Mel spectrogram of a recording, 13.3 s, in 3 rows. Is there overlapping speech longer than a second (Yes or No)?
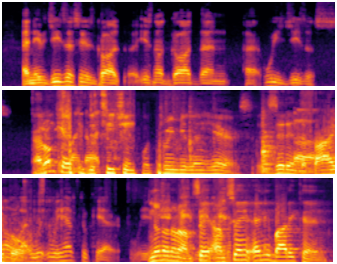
Yes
